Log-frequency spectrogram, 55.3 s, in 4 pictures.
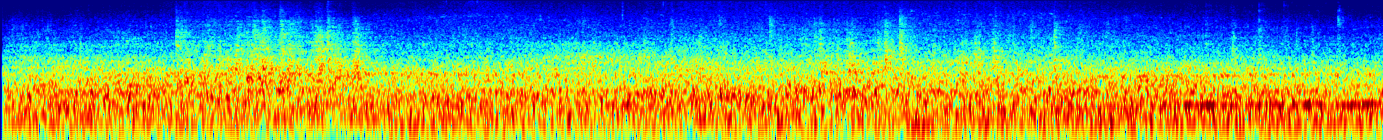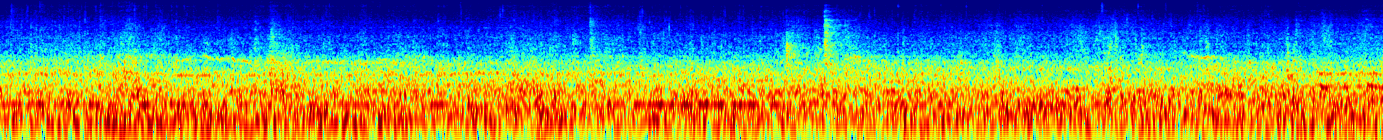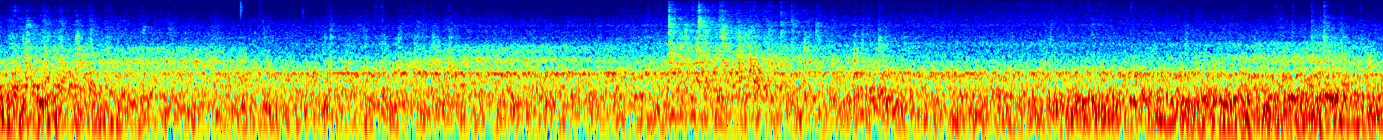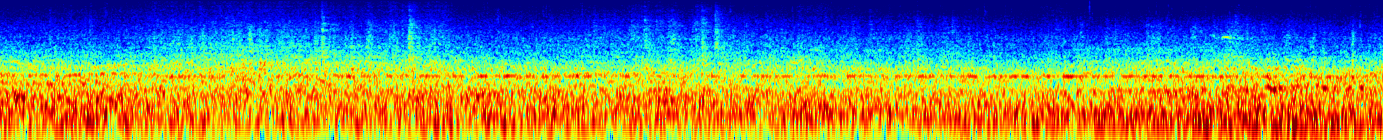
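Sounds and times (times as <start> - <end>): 
blizzard heard from inside a tent: 0.0 - 55.3.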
